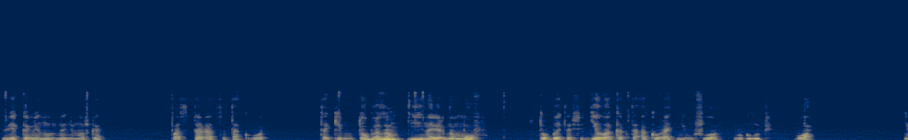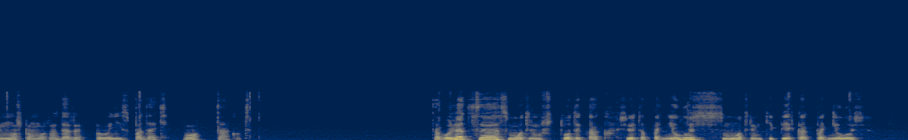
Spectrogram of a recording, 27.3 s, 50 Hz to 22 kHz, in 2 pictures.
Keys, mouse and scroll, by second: 1.9 click, 9.0 click, 10.5 middle click, 14.0 click, 18.1 click, 20.6 Tab, 22.3 click, 24.1 click, 25.9 click.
